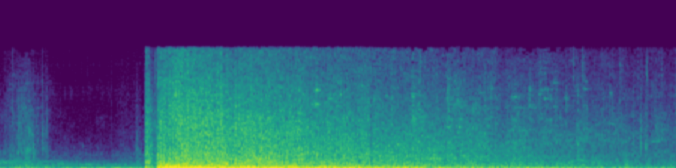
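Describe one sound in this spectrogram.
A loud explosion booms and rumbles away slowly.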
